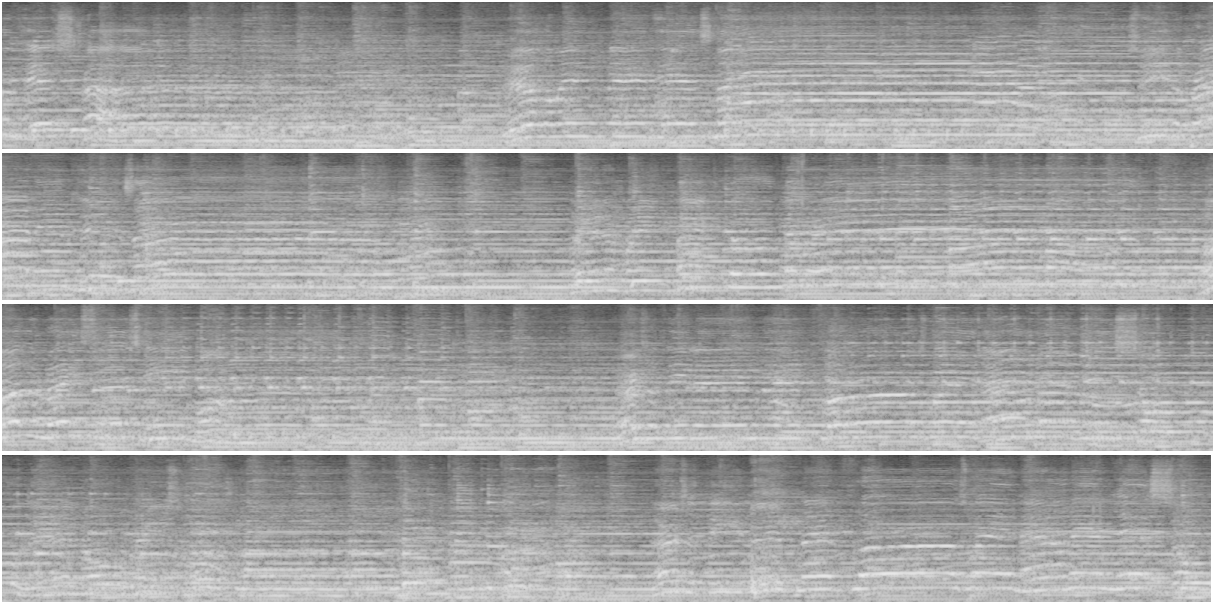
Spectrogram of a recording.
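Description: Acoustic bluegrass band playing an instrumental break, a fiddle carrying the sliding melody over strummed acoustic guitars.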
